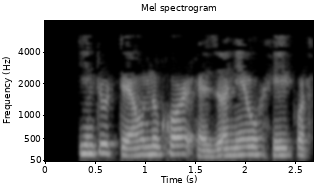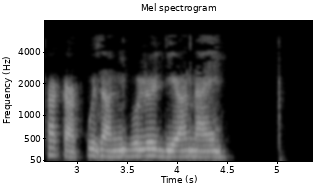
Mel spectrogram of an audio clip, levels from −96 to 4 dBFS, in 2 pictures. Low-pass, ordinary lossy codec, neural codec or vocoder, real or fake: 7.2 kHz; MP3, 24 kbps; codec, 16 kHz, 4.8 kbps, FACodec; fake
